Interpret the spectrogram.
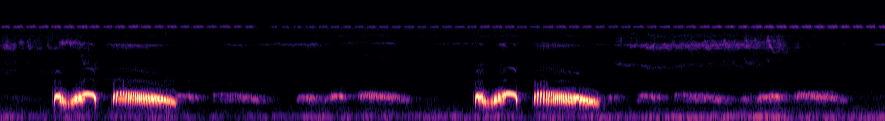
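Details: Spotted dove cooing to provoke other doves: two phrases about four seconds apart, each a quick looping note, then a loud, drawn-out, falling coo, trailing into softer murmured coos.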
